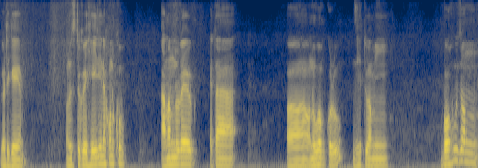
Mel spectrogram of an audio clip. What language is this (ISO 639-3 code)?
asm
